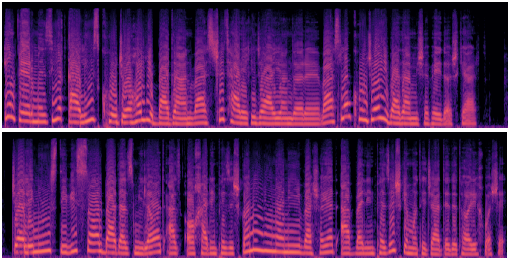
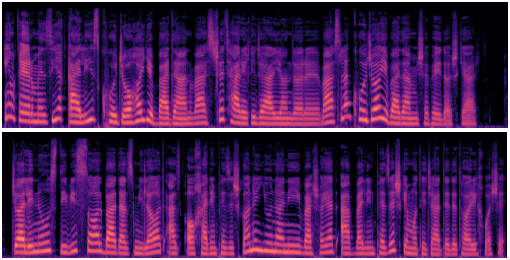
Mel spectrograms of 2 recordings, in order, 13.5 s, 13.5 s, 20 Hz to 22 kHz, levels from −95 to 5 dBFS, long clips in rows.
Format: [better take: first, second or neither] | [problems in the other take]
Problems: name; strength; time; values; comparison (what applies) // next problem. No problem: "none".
second | distortion; heavy; 23% of the sound clipped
